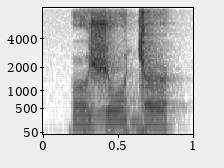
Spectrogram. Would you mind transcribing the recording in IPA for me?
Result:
ʊ ʒuɟə˞

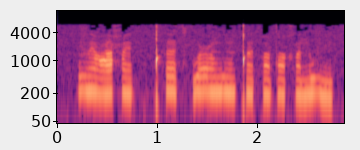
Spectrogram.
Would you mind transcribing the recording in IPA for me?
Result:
vɛ̃˦˨ʕa˧ħɛ̃˧ | ǃʰɜ˦˨t͡sʼu˦ʕũ˦ ɣũ˧ǃɐ̃˧ θɛ̃˧tˤã˦ χã˧nu˦vĩ˨

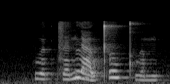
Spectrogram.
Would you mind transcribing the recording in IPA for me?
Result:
kʷœː˨k̚t͡sɐ˨˥nlaː˨˩wt̪ʰo˥w kʷʰɐ˨m

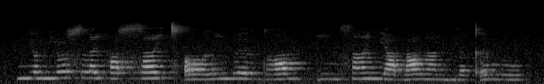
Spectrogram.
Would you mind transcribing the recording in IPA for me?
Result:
mʲɔnjusˤ lihɒsˤzˤi t͡sʼɔ lĩmləldʱɒm t͡sʼimsˤĩ mʲædˤə ðˤĩnbʲʌkʼə mu

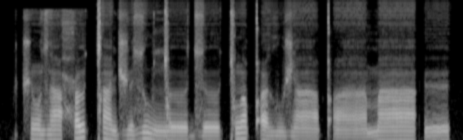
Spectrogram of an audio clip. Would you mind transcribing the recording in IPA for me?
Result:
t͡ʃõzãħɵ ǀãd͡ʒʏzu ŋ͡ǀɵːd͡zɵːǀũ qʼʏɣuʒãːqʼãː mãː ʔʏ

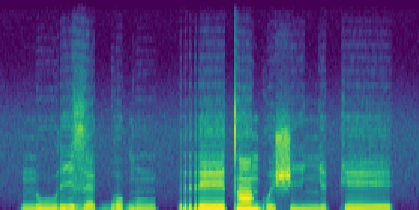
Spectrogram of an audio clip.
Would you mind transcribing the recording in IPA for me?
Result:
nuː˨ɾi˦ zɛ˨ɡ͡bo˦ɡʷũ˨ | reː˦tã˦ɡʷɪ˨ ʃi˨ɲɪ˦ keː˦˨

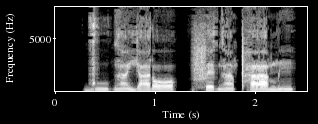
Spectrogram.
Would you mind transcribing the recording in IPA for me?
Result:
ɡuː˨˦ɡã˨ ja˨˦ɾɔ˨˦ | fɛ˦ɡã˨˦ pʰaː˦mĩ˦

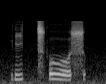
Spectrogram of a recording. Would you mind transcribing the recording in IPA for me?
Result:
ɾitt͡sʼoːs

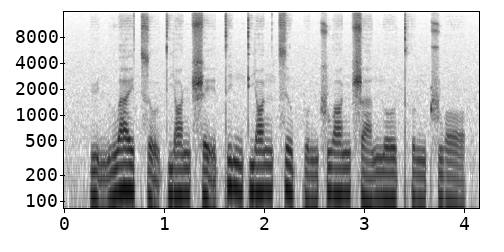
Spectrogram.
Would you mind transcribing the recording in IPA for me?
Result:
y̰˨˩nlwa˦ɪ̯ t͡so̰˨˩ʊ̯t̪jɑ˦ŋ ʂḛ˨˩ɪ̯t̪i˥˨ŋ t̪jɑ˦ŋt͡sɹ̩˥˨ pʊ˨˦ŋʂwɑ˦ŋʂä˨˦ n̪o˦ʊ̯t̪ʰʊ˦ŋʈ͡ʂwɔ˥˨

